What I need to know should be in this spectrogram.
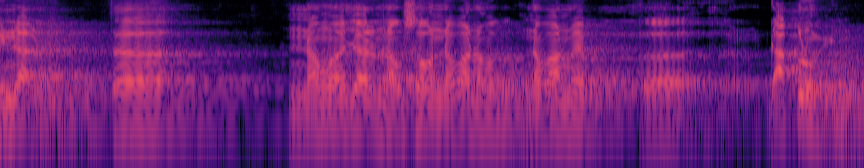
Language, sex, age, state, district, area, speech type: Sindhi, male, 45-60, Gujarat, Junagadh, urban, spontaneous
